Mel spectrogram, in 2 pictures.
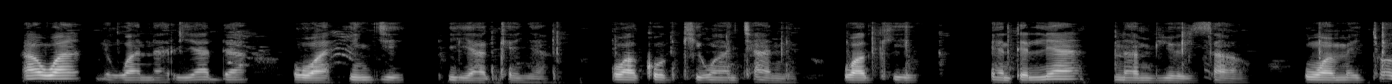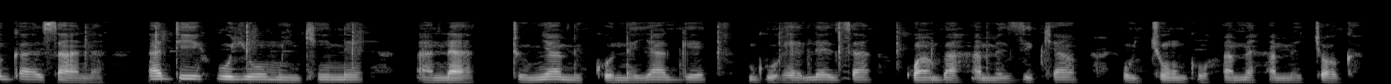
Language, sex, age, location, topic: Swahili, male, 25-35, Nakuru, education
